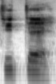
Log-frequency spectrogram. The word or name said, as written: tite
